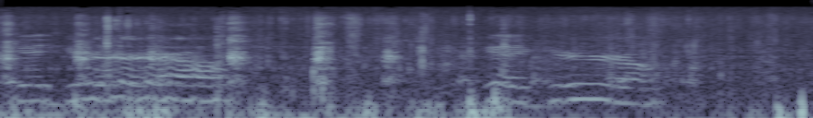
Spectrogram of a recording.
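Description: Indistinct voices of people talking at a distance, in short phrases with a few sharp taps between them.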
